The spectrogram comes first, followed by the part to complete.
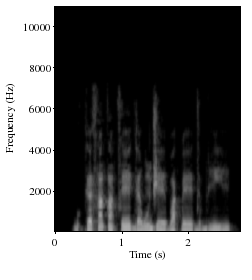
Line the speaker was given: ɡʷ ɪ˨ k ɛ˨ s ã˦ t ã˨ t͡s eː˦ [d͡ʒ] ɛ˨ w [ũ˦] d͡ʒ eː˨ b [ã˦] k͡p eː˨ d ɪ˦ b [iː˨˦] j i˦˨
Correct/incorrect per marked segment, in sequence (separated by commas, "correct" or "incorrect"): incorrect, correct, incorrect, incorrect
